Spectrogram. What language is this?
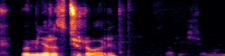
Russian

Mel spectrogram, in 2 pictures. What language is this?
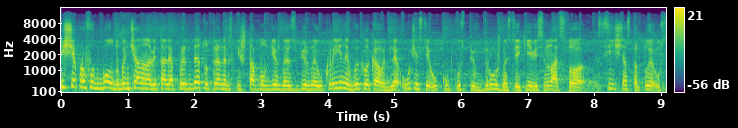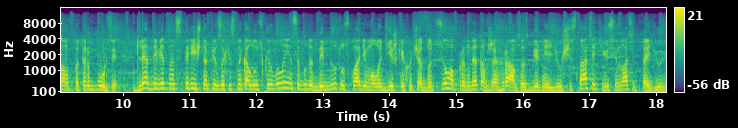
Ukrainian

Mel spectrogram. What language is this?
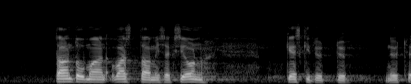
Finnish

